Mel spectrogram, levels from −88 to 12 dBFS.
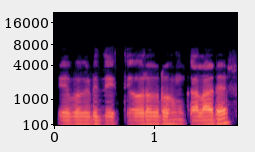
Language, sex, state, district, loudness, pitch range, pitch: Bengali, male, West Bengal, Purulia, -18 LUFS, 110-115 Hz, 110 Hz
